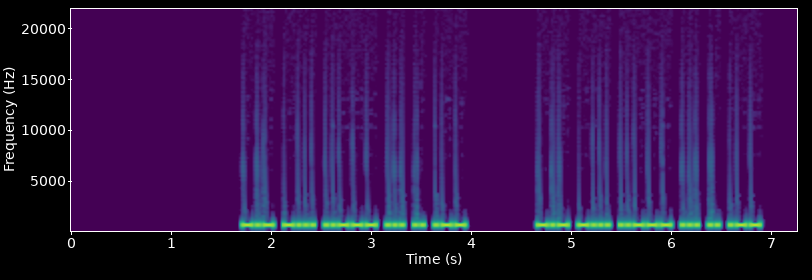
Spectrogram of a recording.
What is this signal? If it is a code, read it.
Morse code, heard as a keyed tone, about 36 wpm, 700 Hz. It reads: KB2SIW KB2SIW
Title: USA Call Signs - 6 Characters - Repeated 3x - 35wpm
